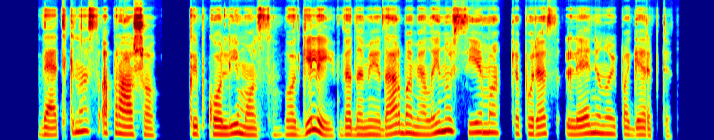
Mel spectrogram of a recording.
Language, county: Lithuanian, Kaunas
